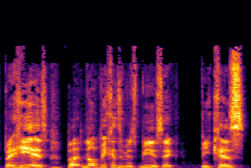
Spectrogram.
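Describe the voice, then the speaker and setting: A man's voice: sits high, animated, brisk. A man from England co-hosting a casual streamed chat, speaking hesitantly with many ums and uhs. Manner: hesitant, lots of fillers. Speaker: podcast co-host.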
